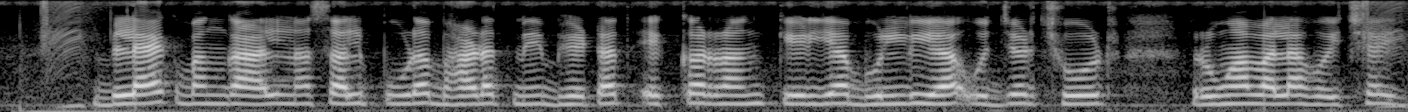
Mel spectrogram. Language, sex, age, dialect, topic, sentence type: Magahi, female, 25-30, Western, agriculture, statement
